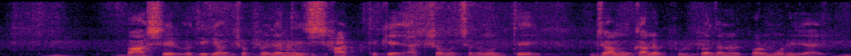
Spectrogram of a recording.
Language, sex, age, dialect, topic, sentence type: Bengali, male, 25-30, Northern/Varendri, agriculture, statement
